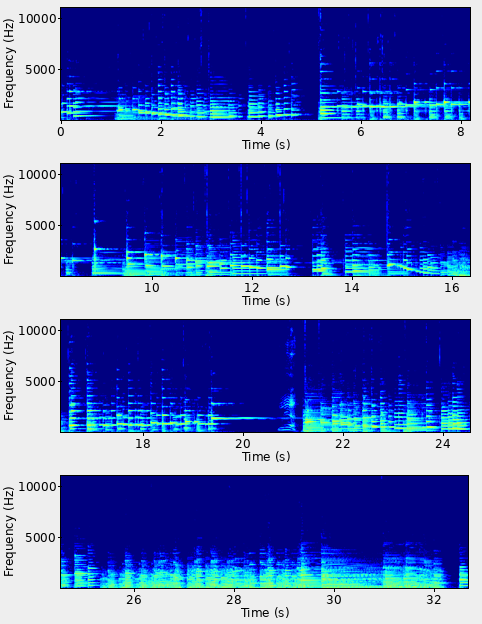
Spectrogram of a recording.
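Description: Solo piano on a Steinway grand: quick runs up and down the keyboard broken by short pauses, a single high note held around twenty seconds in, then denser, louder chords with a heavy bass near the end.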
